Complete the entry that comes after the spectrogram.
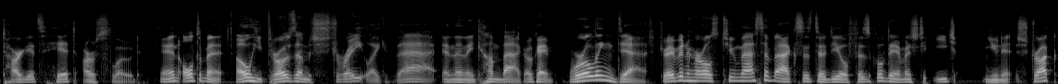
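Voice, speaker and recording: A man's voice: mid-range voice, no echo. A man hosting a reaction video, reading aloud and commenting in a casual, conversational way.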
